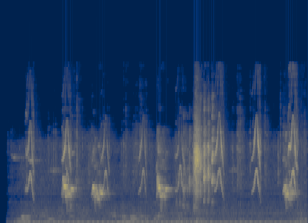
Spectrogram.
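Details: Budgerigar (Melopsittacus undulatus) chicks, a pair's first young in a small home loft, give high, squeaky begging chirps in short bursts while the parents feed them.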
